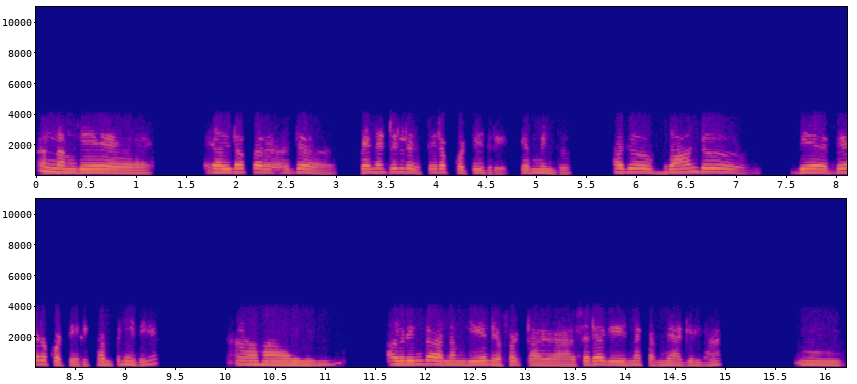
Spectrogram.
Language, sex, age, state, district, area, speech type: Kannada, female, 45-60, Karnataka, Bellary, urban, conversation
